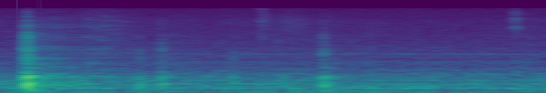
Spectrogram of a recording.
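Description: A sharp click, then a fainter one about a second later: small handling clicks as the phone and its USB cable are plugged in to the snowmobile's gauge.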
